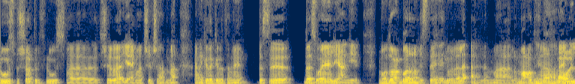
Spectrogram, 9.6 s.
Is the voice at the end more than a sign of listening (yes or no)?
yes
